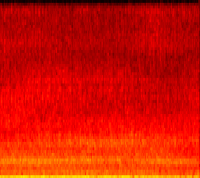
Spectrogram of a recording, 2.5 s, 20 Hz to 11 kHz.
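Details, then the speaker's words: Ferrari 330 GTC carbureted V12 after idle mixture adjustment and synchronizing carburettors with adjusting screws, idle speed lowered evenly: smooth even low idle with steady deep hum, no misses or knocks; normal idle. "there we are perfectly tuned Ferrari V12 no electronics just synchronization with adjusting screws"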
